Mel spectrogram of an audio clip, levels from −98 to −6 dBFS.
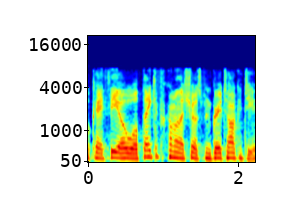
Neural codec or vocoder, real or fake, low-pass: vocoder, 44.1 kHz, 128 mel bands, Pupu-Vocoder; fake; 7.2 kHz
